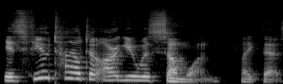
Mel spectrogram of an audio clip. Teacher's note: uh phrases in English usually start high okay so we'll start we're going to start our phrase on a high note the music will be high in the beginning but will end low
